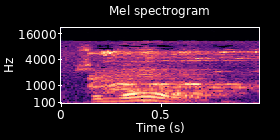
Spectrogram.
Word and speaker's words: Shabazz: Shabazz? With a Z at the end, two Z's. Shabazz. S-H-U-B-A-Z-Z.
